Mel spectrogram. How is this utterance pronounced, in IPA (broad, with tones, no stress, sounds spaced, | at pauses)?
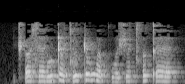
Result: t͡ʃʼ œ˨ s ɛ˨ ɾ u˦ ʈ ə˨ tʼ ʉ˦ ʈ ɯ˦ w œ˨ kʷʰ œ˨ ʃ ə˦ t͡sʼ ə˦ kʼ ɛ˦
